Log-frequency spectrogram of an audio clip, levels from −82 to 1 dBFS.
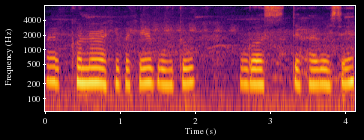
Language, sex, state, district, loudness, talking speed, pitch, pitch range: Assamese, female, Assam, Sonitpur, -15 LUFS, 100 wpm, 205 Hz, 200-210 Hz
